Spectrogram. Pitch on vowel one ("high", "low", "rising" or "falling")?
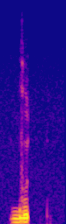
rising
